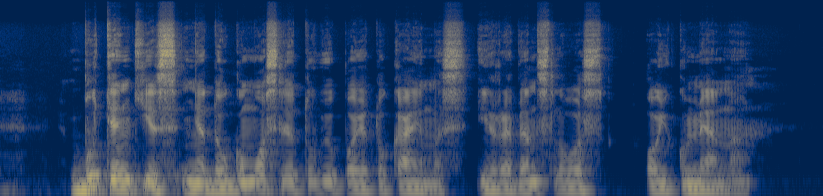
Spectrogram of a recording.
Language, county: Lithuanian, Utena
